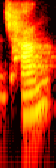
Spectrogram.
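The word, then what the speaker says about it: 长: kita sudah tumbuh panjang jadi tulisannya sama persis Tuhan Punya bedanya cuman ada bacanya Oh dia dibaca artinya tumbuh kalau dibaca Cang artinya panjang ya jadi jangan heran kenapa tulisan ini kadang ada yang dibaca Khan ada yang dibaca chatnya ada dua nada bacanya Ok lanjut wanita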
